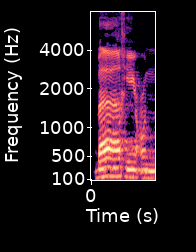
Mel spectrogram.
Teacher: Ain yang ditanwin un bertemu nun yang bertasdif berarti apa? Dengung lagi ya. Nah, idgham bighunah.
